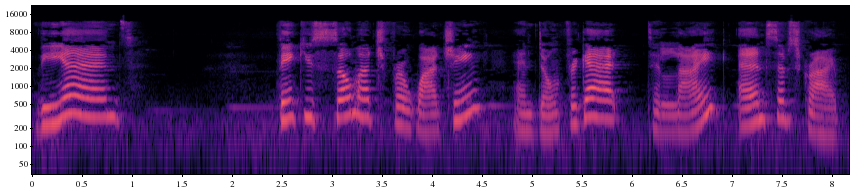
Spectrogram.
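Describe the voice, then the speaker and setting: Slow, animated woman reading to children. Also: high-pitched, a little hiss or hum. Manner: deliberate, addresses young listeners directly with questions. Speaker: host of a children's read-aloud channel. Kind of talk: children's picture book read-aloud, storytelling to kids.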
